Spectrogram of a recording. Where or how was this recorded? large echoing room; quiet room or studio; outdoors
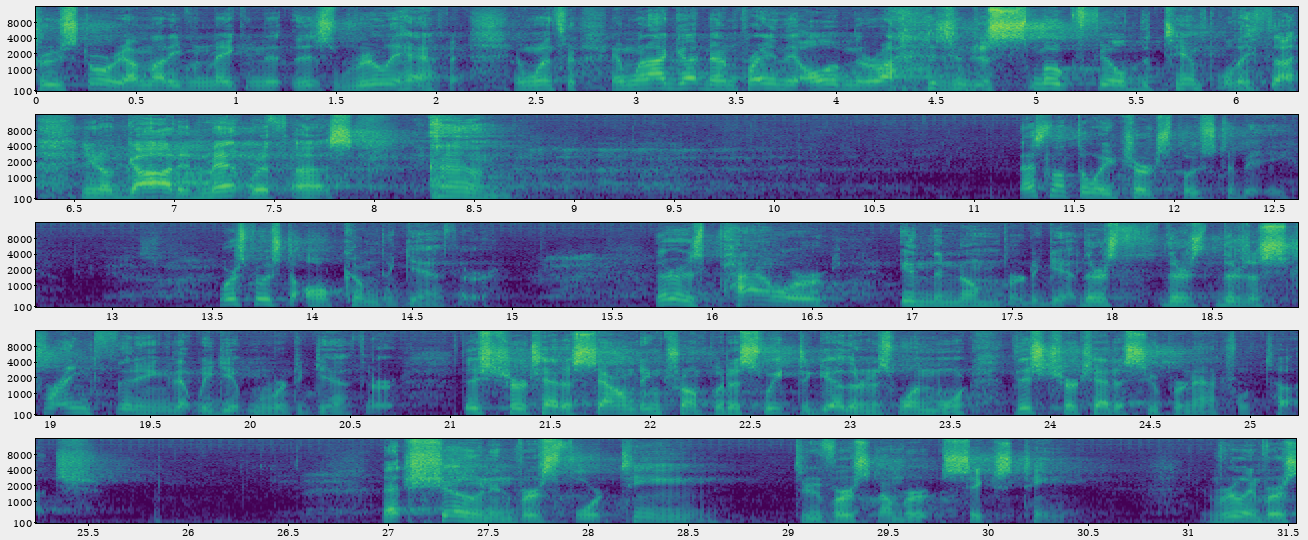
large echoing room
